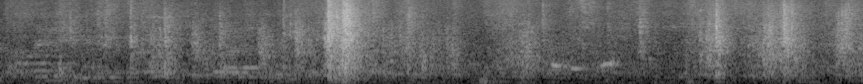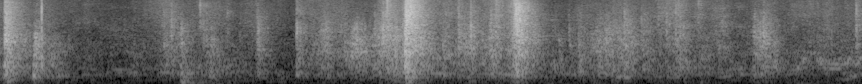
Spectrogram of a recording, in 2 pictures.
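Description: A young woman reads out aloud, close by.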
